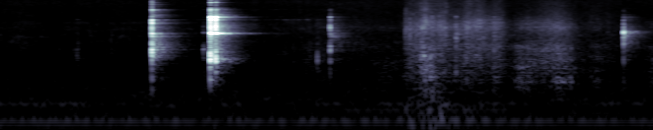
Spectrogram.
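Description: Small dishware clinking: two ringing clinks about a second and a half and two seconds in, a light click, then soft rustling for a couple of seconds and one more clink near the end.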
